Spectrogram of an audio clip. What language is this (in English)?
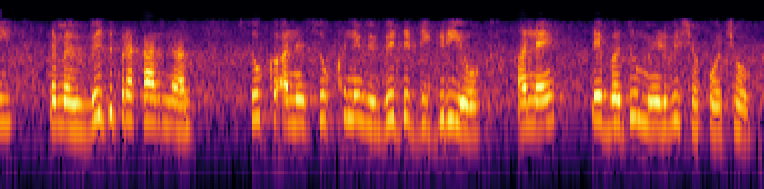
Gujarati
